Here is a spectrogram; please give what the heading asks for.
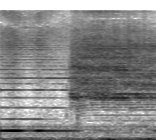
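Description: A steady electric toothbrush buzz hums for about a second, then gives way to a rougher, hissy whir that continues quietly to the end. No one speaks.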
